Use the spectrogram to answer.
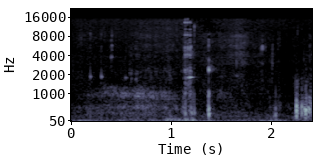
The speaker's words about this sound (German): Ich nehme nochmal einen großen Schluck Kaffee.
